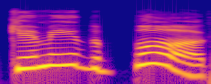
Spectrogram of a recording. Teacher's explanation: That V becomes an M.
